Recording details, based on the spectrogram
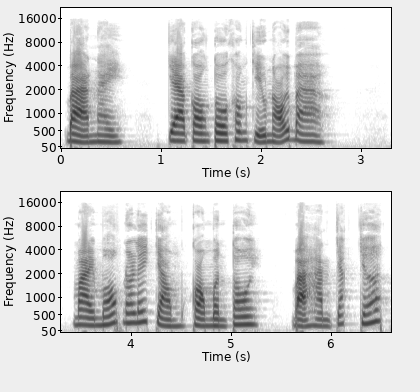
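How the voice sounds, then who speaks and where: A woman voicing a mild, weary older father who speaks softly and patiently, in a dry close recording. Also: mid-range voice, normal speed, no echo, natural voice. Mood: gentle. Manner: soft, patient, resigned.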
